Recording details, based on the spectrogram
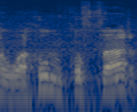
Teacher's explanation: pastikan mim mati disebut dengan izhar iaitu jelas rapatkan bibir atas dan juga bibir bawah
